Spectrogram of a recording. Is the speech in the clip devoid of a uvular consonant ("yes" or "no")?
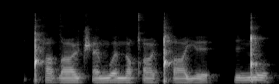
no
